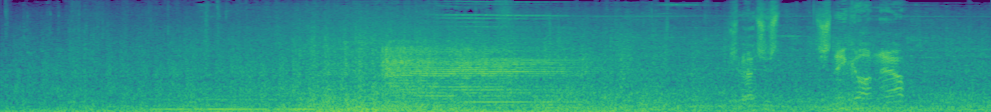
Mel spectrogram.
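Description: A steam train rumbles and hisses as it pulls in.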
